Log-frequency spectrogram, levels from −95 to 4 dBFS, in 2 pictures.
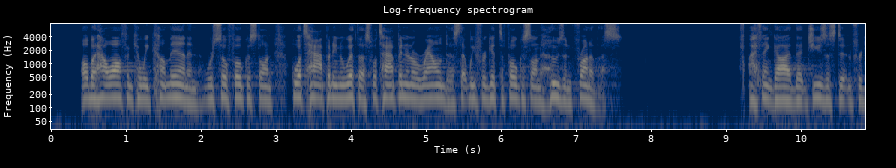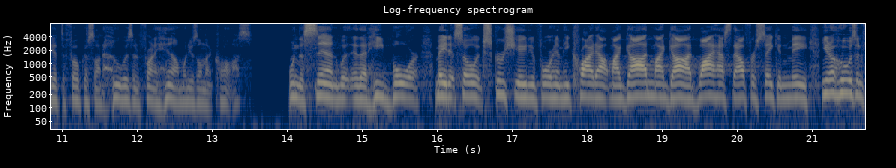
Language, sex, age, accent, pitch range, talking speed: English, male, 40-59, American, 140-170 Hz, 230 wpm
